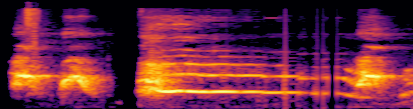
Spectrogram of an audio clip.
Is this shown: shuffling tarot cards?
no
